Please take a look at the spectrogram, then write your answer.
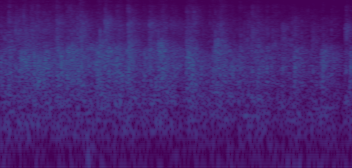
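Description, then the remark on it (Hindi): Steady applause from an audience, a dense wash of many hands clapping at once with a bright, crackling texture that holds at an even level throughout, with no voices. “ताली तो बजाओ भाई जरा।”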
